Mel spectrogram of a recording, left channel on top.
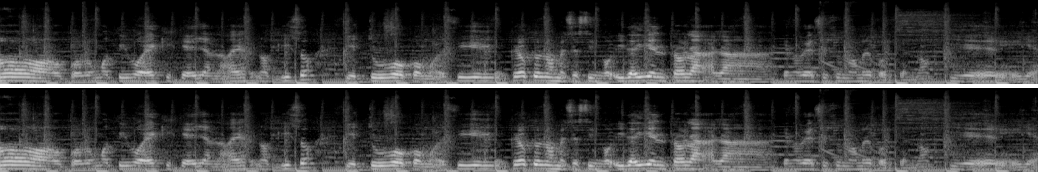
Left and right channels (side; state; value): both; identical; correlation 1.00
